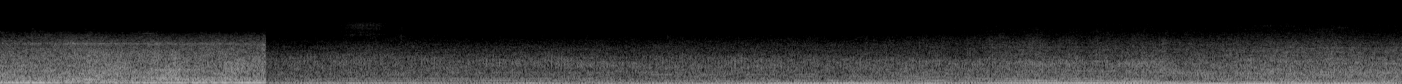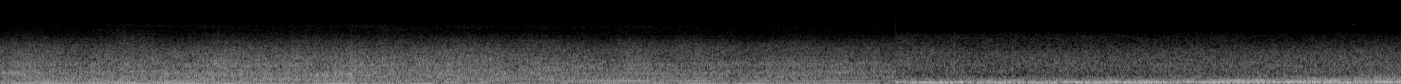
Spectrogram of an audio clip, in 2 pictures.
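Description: Helicopters flying overhead: a steady rotor and turbine drone with a heavy low rumble. The level drops suddenly about two and a half seconds in and jumps back up near the end, as one helicopter's sound gives way to another's.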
